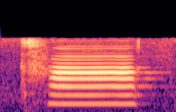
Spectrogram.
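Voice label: "kaak1", Cantonese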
